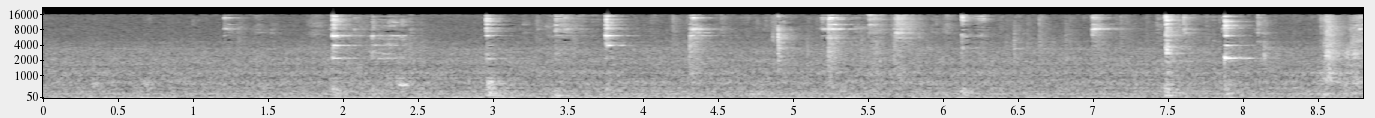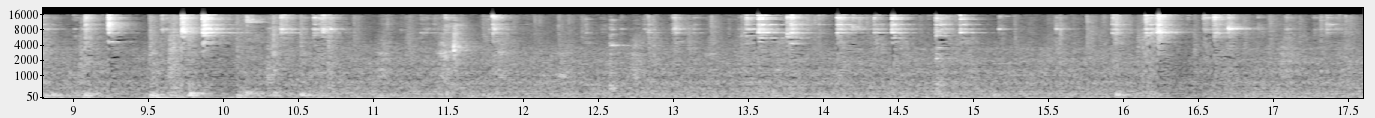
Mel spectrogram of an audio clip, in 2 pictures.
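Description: Close-up eating sounds: chewing and mouth smacks, with a fork and spoon clicking and scraping against a bowl and plates in many short, irregular taps.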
